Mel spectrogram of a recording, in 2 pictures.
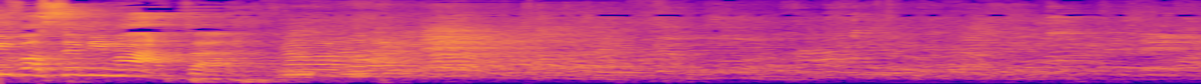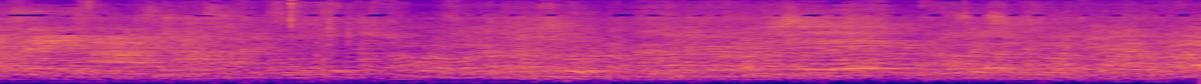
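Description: An accordion plays a lively tune.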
